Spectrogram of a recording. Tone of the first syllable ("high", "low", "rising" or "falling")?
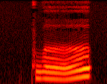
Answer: rising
